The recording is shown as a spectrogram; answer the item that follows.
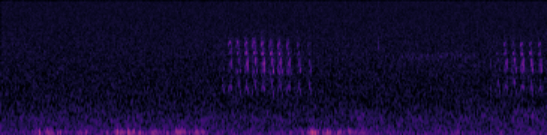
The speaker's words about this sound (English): That was the bird.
